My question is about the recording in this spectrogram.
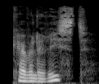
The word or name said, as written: kavalerist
